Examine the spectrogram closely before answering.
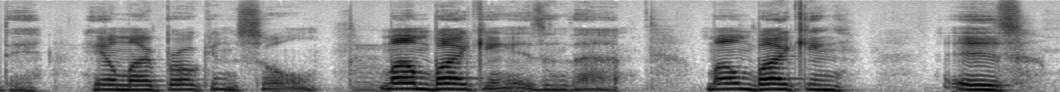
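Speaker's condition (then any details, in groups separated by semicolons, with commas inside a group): Parkinson's disease; deep brain stimulation surgery; painful symptoms, decades since onset, still mountain biking; strong voice, sings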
